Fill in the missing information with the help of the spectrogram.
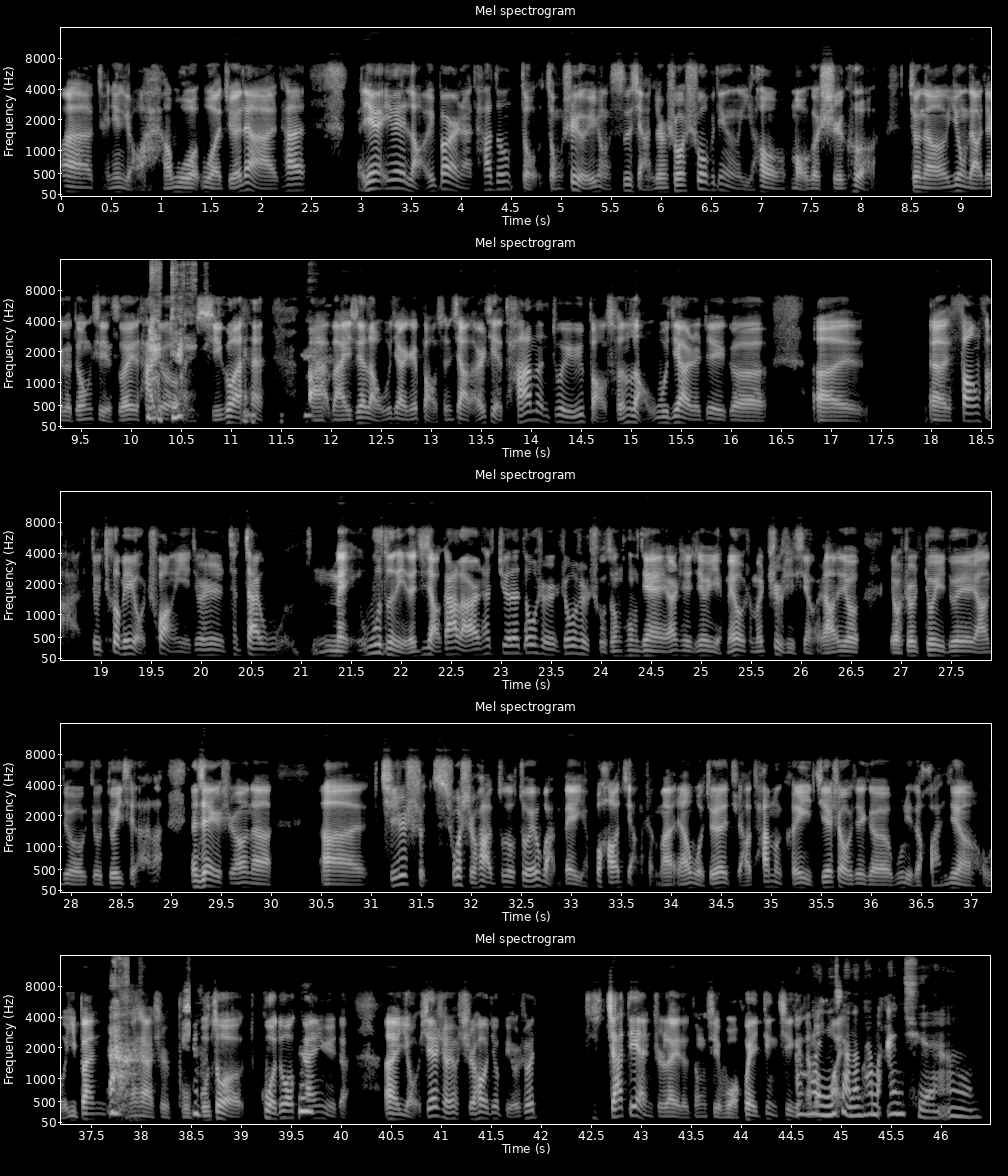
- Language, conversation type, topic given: Chinese, podcast, 你有哪些断舍离的经验可以分享？
- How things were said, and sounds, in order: teeth sucking; laughing while speaking: "哎，对"; laughing while speaking: "很习惯"; chuckle; chuckle; laughing while speaking: "是吗？嗯"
